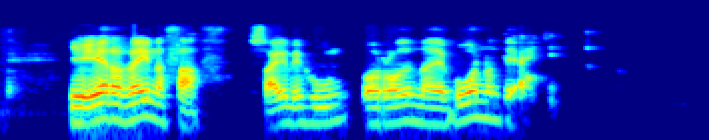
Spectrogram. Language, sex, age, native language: Icelandic, male, 20-29, Icelandic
